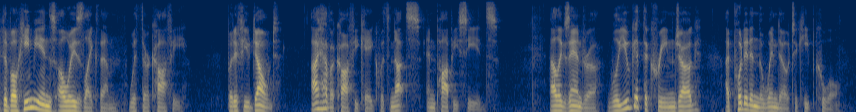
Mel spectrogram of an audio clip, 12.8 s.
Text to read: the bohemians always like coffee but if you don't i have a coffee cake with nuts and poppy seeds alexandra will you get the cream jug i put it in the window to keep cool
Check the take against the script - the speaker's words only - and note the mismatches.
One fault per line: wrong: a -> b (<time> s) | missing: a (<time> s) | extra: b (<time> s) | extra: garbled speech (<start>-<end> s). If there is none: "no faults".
extra: them with their (1.5 s)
